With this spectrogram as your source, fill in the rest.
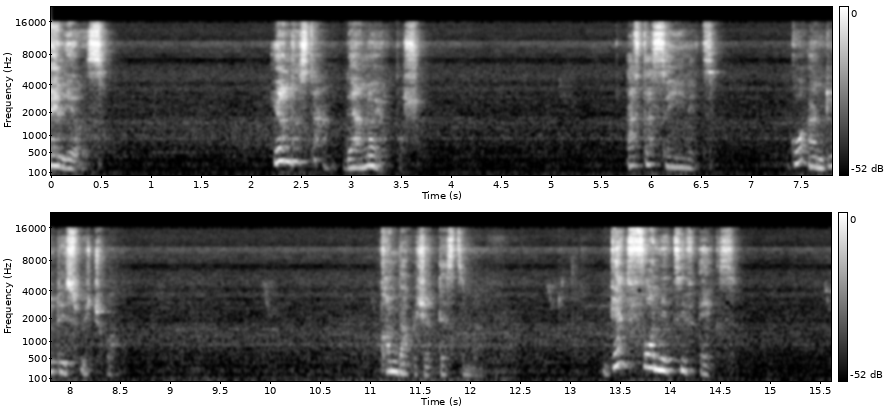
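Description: A woman speaks slowly and dramatically close to a microphone, in short phrases with pauses.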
